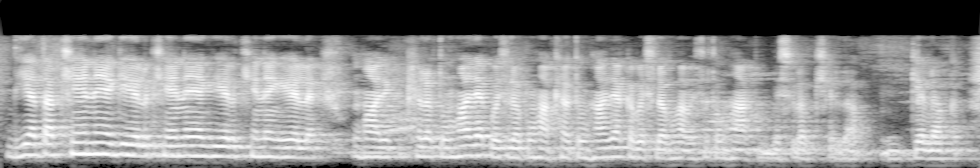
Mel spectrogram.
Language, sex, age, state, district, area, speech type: Maithili, female, 45-60, Bihar, Samastipur, rural, spontaneous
